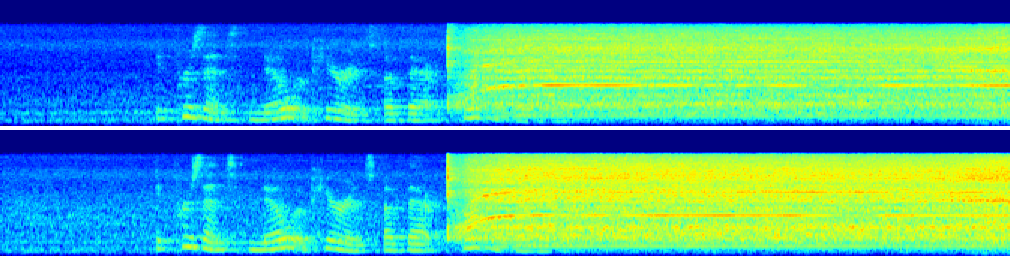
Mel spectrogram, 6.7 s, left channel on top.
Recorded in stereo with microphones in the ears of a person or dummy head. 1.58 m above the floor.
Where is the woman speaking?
75° right (ahead or behind), 1.7 m.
